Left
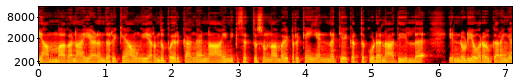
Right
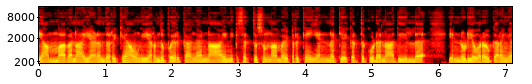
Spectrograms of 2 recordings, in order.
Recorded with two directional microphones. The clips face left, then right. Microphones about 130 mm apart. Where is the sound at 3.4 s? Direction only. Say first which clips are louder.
Right 3 dB; 10° right (ahead or behind).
